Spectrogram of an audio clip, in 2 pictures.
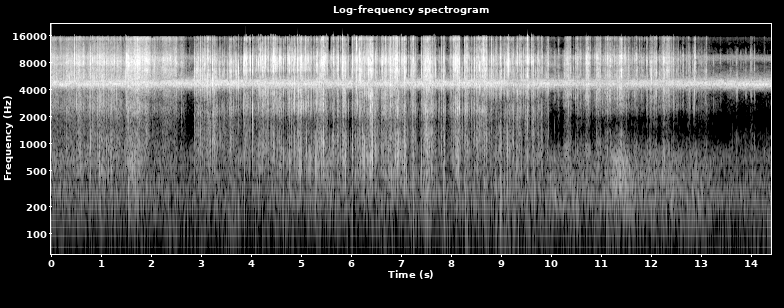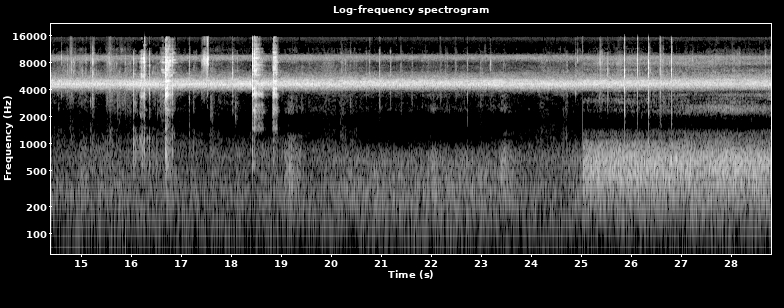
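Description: Insects chirring in a steady high drone, with crinkling and clicking from plastic food packets being handled through the first dozen seconds and a few sharp clicks later. Near the end a louder steady rushing noise sets in suddenly.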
